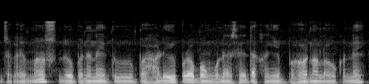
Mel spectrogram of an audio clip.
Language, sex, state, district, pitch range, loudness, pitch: Nagamese, male, Nagaland, Kohima, 80-95 Hz, -19 LUFS, 85 Hz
